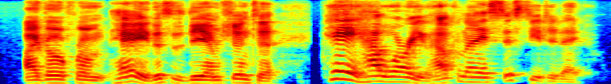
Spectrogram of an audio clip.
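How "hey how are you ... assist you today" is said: fake-friendly service voice, pitched octaves higher. Imitating how they greet people: much higher, put-on friendly voice. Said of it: "my voice goes up so many octaves".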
